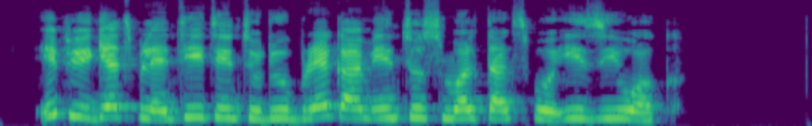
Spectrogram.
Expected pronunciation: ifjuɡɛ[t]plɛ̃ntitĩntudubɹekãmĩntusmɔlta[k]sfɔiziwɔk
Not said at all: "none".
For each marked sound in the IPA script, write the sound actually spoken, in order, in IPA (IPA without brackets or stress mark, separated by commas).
t, k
